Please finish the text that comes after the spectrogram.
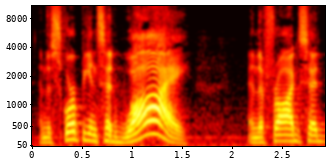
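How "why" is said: one loud, drawn-out WHY; loud, challenging outburst; indignant why. Acted. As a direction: protest it loudly as a question. Scorpion challenges frog's refusal in fable.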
